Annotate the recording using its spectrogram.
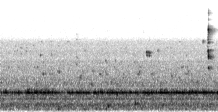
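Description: Very quiet room tone with a faint steady hum, and a few faint mouth sounds of chewing french fries.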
